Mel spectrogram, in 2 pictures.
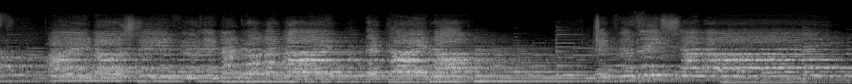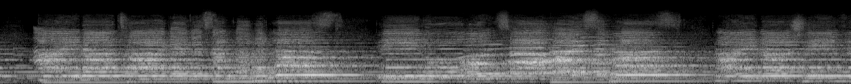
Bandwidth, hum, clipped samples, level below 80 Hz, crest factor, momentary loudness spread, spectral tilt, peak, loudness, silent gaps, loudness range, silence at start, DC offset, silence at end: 12.5 kHz; none; under 0.1%; -58 dBFS; 16 dB; 10 LU; -4.5 dB/octave; -4 dBFS; -19 LUFS; none; 5 LU; 0 s; under 0.1%; 0 s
